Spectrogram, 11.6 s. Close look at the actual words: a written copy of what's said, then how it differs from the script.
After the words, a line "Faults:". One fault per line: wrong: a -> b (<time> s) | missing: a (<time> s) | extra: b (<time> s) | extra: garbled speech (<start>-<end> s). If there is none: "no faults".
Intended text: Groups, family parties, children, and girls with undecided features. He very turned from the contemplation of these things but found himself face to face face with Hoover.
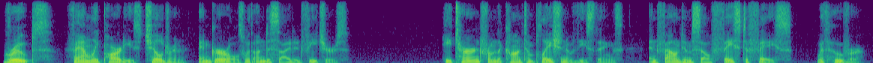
Groups, family parties, children, and girls with undecided features. He turned from the contemplation of these things and found himself face to face with Hoover.
Faults:
missing: very (6.0 s)
wrong: but -> and (8.6 s)
missing: face (10.6 s)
